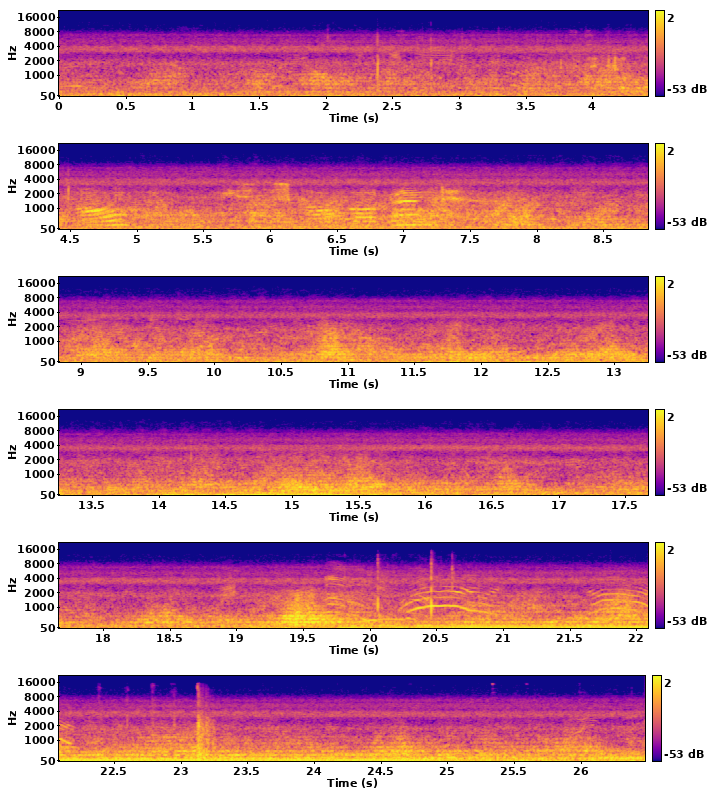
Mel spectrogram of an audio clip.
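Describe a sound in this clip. Men's voices call out from a distance across an open field.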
